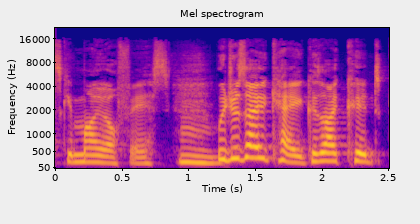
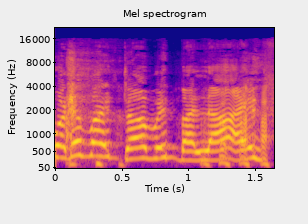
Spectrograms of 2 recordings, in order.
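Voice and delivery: put-on weeping tantrum, higher pitch and louder; 7 semitones higher, 5 dB louder than usual. Retelling lying on the floor weeping in a tantrum: imitating own past weeping tantrum. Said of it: "weeping, like, having a toddler tantrum".

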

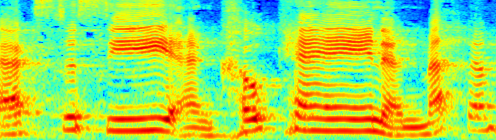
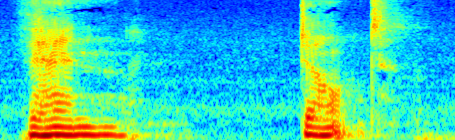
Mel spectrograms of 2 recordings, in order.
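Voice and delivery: incredibly even, unruffled, calm, very low steady voice; 7 semitones lower than usual. Retelling her reply after the speaker says they cannot do this anymore: imitating a calm, steady voice. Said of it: "in this incredibly calm, steady voice".

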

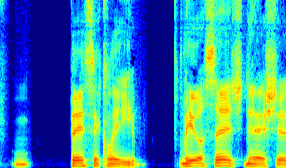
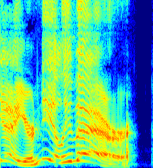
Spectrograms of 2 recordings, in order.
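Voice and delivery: small, very high-pitched American voice. A player imitates the game's helper voice that annoys some people: little American voice. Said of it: "this little American voice going".

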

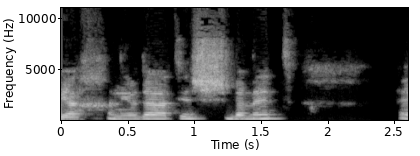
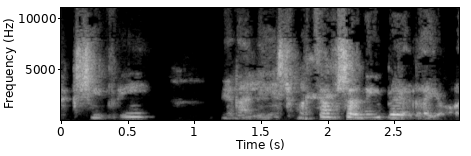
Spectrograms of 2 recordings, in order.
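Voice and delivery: very high, bashful, embarrassed whisper; 10 semitones higher, 3 dB quieter than usual. Retelling what she said to her gynecologist, in a retold whisper. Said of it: "אמרתי לה בלחש כזה".

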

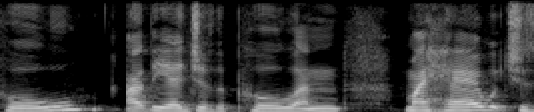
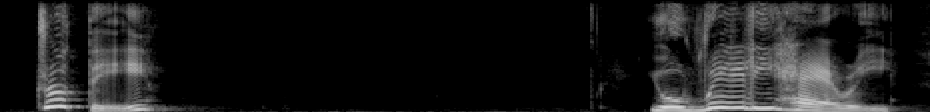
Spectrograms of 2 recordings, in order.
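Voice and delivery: put-on loud sing-song child blurt, pitch swinging. Retelling what a ten-year-old boy said to them, imitating a child shouting loudly. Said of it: "in as loud as a voice as a 10-year-old can have".

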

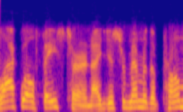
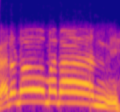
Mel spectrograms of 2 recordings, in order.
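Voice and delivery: very high, very slow drawl, "man" drawn out; 11 semitones higher than usual. Retelling an autograph meeting, answering as the heel manager: Adnan voice. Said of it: "in typical Adnan voice".

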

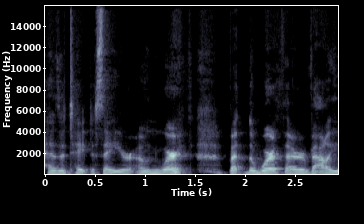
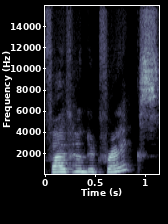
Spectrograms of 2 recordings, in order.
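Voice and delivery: mock question intonation, pitched much higher; 7 semitones higher than usual. Retelling how people state their price when asked, said like a question. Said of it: "They say it like a question".

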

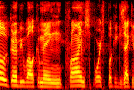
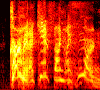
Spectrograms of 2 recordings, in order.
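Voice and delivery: loud, very high, stretched-out puppet voice; 5 dB louder than usual. Trying a Muppet impression that strains the voice: Gonzo voice. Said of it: "I'm trying to do Gonzo".

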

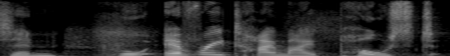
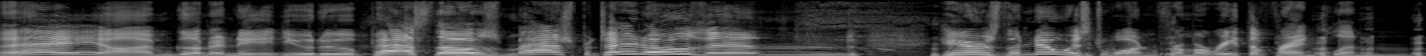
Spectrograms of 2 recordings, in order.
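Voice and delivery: raised, pitched-up radio DJ patter, stretched out; 6 semitones higher, 7 dB louder than usual. Imagining a Kasem family Thanksgiving dinner: Casey Kasem voice. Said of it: "Thanksgivings at the Kasem?".

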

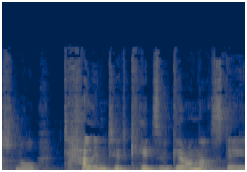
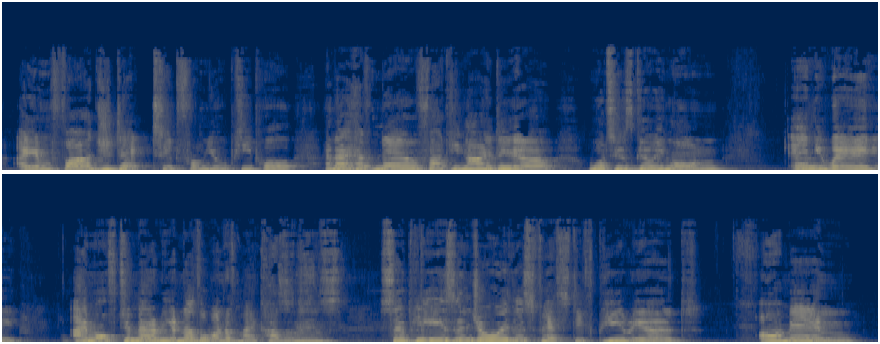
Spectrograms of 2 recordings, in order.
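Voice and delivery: very high-pitched, stately, formal address voice; 13 semitones higher, 4 dB louder than usual. Parodying the Queen's Christmas speech: Queen Elizabeth impression. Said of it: "That Queen speech really touched me".

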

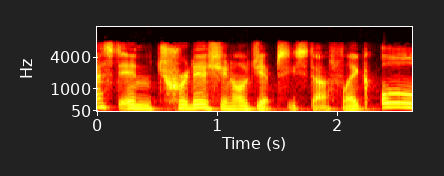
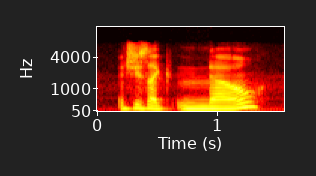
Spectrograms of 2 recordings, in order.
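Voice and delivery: ordinary talk

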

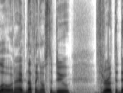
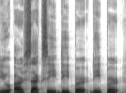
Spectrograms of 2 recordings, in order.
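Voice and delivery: mechanical, robot-like speech; 4 dB quieter than usual. Describing sex dolls in documentaries, the speaker mimics how they talk; robotic voice. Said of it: "they still talk like a robot".

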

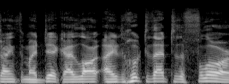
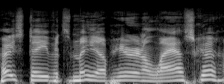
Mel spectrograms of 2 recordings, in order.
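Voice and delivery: fake American Southern accent, pitched up; 7 semitones higher than usual. Playing a caller from Alaska phoning the show: put-on southern accent. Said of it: "I don't know why I have a southern accent".

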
